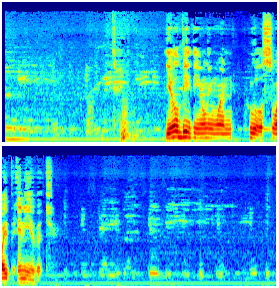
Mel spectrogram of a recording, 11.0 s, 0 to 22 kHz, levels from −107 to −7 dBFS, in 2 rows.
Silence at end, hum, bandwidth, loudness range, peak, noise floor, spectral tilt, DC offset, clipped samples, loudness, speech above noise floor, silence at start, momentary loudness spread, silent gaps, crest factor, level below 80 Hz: 2.4 s; none; 16.5 kHz; 18 LU; -2 dBFS; -59 dBFS; -5 dB/octave; under 0.1%; under 0.1%; -17 LUFS; 43 dB; 0.05 s; 28 LU; none; 20 dB; -56 dBFS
